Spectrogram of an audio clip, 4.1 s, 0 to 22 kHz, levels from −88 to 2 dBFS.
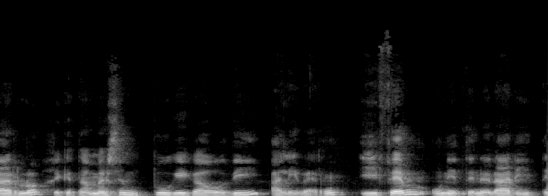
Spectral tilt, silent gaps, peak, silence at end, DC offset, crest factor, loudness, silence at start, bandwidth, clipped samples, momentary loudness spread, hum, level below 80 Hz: -7.5 dB/octave; none; 0 dBFS; 0.1 s; under 0.1%; 18 dB; -20 LUFS; 0 s; 10.5 kHz; under 0.1%; 7 LU; none; -54 dBFS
